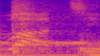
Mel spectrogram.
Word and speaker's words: WACCI: 塁打石田 WACCI と書いて読み方はワッチで間違いないなんとか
